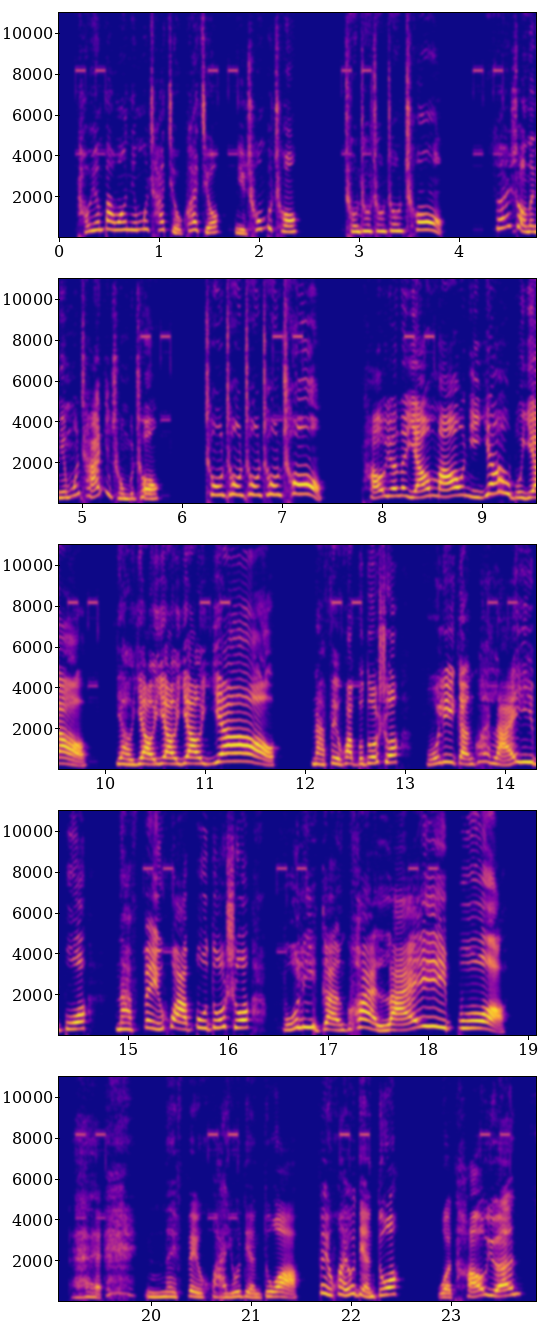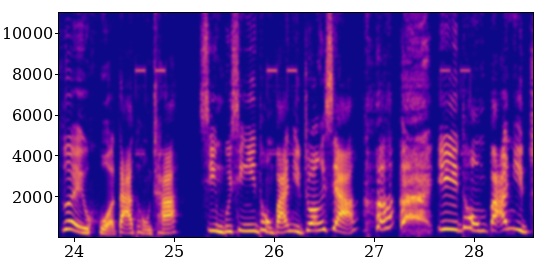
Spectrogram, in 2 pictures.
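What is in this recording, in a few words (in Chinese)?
广告清茶; 微雨清茶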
